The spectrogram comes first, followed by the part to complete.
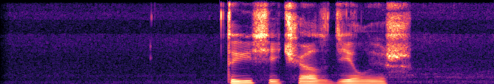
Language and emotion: Russian, neutral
